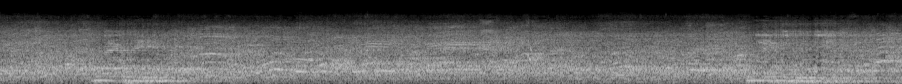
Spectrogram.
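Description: Loud music plays through loudspeakers in a large echoing hall.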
